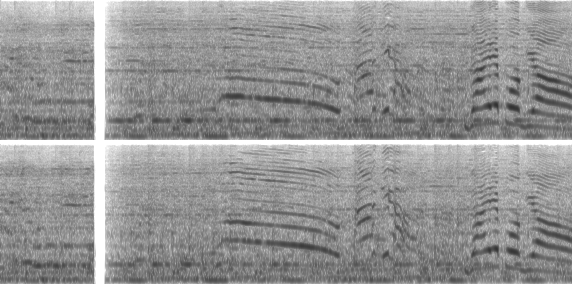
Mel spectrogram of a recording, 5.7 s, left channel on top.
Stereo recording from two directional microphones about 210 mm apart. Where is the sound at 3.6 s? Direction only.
50° right (ahead or behind).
